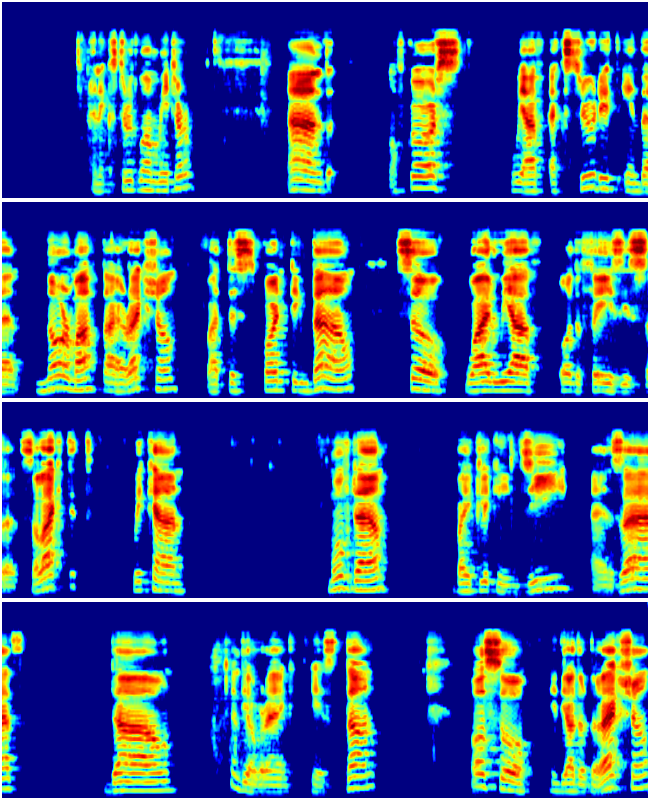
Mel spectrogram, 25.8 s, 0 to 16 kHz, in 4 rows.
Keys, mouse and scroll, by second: 3.4-6.4 middle drag, 7.5-8.9 alt+middle drag, 8.9-9.3 scroll up 2, 9.5-11.3 shift+middle drag, 11.3 scroll down 1, 13.3 middle click, 13.8 alt+middle click, 15.0-15.3 scroll up 2, 15.3-17.9 shift+middle drag, 17.9 g, 21.4-21.8 scroll down 2, 22.3 middle click, 22.3 scroll down 2, 23.1-23.8 scroll down 3, 23.6-25.3 middle drag, 25.4-25.8 scroll up 1.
